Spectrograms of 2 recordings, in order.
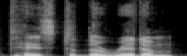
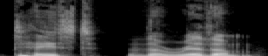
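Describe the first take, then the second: First: It is said in a plain American accent. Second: It is said in a put-on Jamaican accent. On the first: "it's actually" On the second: "it just sounds so much cooler when you say it with an accent"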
